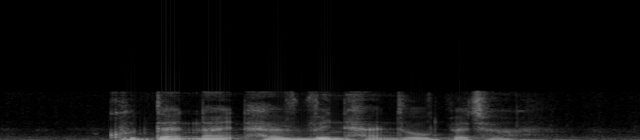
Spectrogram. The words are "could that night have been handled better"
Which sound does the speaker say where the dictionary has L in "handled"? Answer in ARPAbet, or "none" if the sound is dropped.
L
